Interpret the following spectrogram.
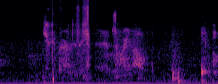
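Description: A girl whispering close to the phone's microphone, starting about a second in, with a soft bump near the end.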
